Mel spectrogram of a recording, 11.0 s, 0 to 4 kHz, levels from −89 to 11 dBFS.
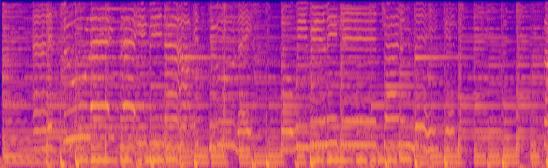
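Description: No dropouts, distortion, noise bursts or timing errors turn up anywhere in the audio.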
